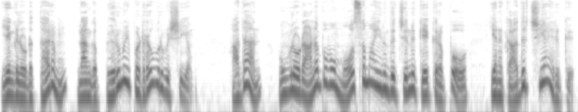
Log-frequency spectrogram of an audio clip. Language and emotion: Tamil, surprised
